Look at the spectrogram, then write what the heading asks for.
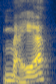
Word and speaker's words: Maya: I'm Maya, and it is pronounced Maya.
